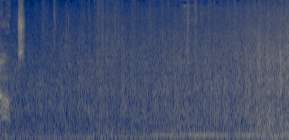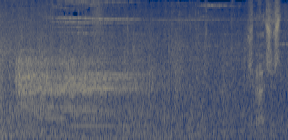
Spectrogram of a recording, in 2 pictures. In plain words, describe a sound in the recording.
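A steam locomotive rumbles and hisses nearby.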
